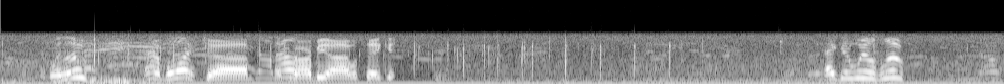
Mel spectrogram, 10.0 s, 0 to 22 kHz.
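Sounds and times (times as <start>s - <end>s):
outdoor background noise: 0.0s - 10.0s
hand claps: 2.5s - 2.9s, 3.5s - 7.1s.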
